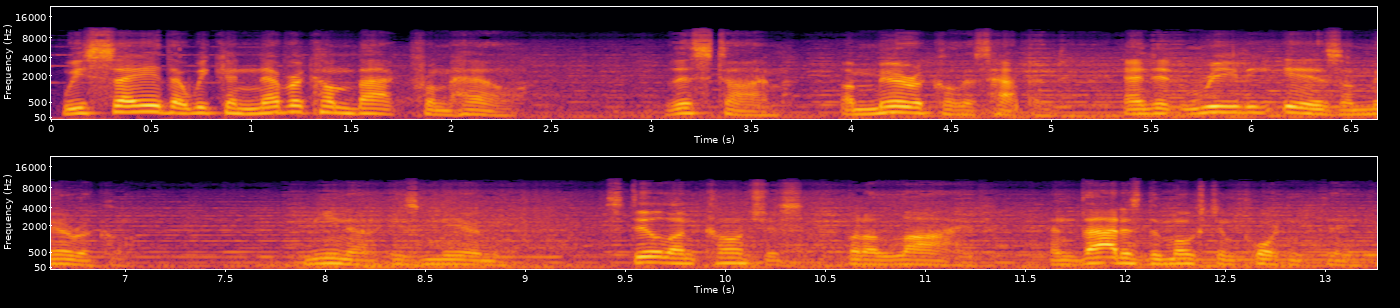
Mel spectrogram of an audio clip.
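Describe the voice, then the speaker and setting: A man's voice: medium pitch, lively intonation, normal speed, close to an everyday voice. An actor playing a determined young husband searching for his wife in a game cutscene, speaking in a defiant, earnest way. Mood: resolute. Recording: game audio with clear music score.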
